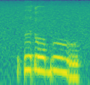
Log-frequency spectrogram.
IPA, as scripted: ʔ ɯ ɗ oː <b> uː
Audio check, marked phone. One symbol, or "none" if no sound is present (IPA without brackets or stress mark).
b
